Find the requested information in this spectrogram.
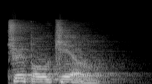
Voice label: "Triple Kill", Announcer; RizzeBattleRoyale; TPSBR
